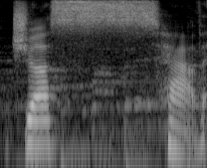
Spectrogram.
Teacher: the St consonant cluster when this is followed by a consonant it's the most common pronunciation by far to drop the T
